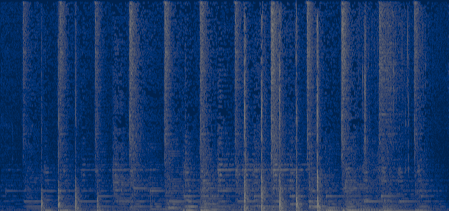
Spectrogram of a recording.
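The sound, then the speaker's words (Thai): A series of sharp knocks on the wooden door of the seven dwarfs' house, made by the queen disguised as an old woman. The knocks come in quick irregular clusters over a low, steady tonal background, clear with no voices. “ตรงไปที่บ้านของคนแคระทั้งเจ็ด พอไปถึงก็เคาะที่ประตูแล้วก็ร้องเรียก”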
